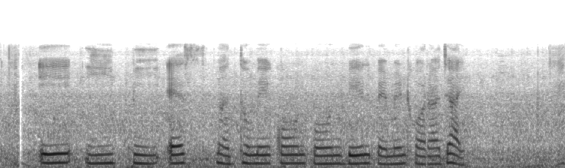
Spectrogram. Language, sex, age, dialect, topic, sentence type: Bengali, female, 18-24, Rajbangshi, banking, question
